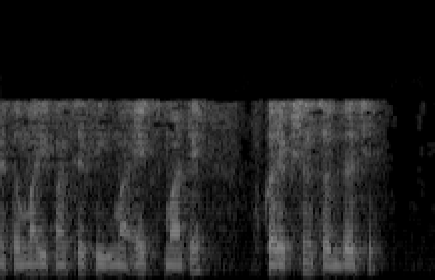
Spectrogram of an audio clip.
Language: Gujarati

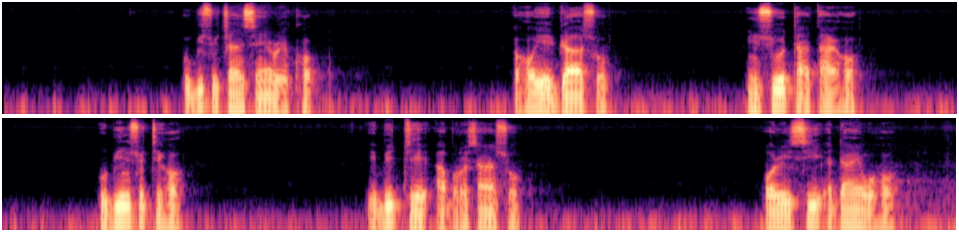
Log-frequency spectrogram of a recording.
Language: Akan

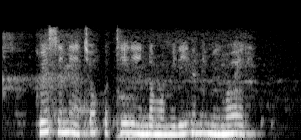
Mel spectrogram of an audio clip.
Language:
Kinyarwanda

